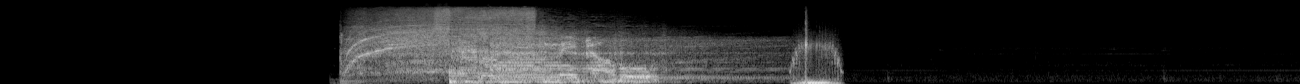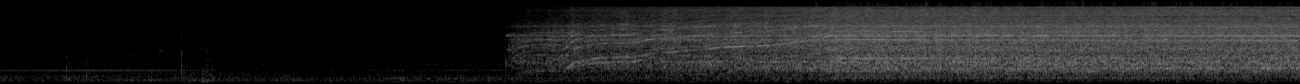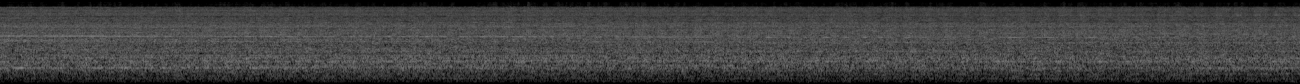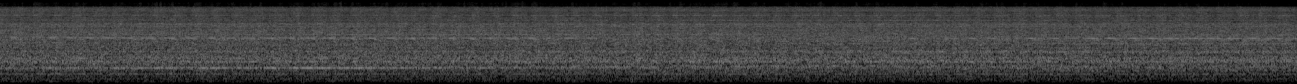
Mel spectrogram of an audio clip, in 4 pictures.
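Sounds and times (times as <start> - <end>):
drill motor whining: 3.4 - 8.4, 18.1 - 29.2.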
